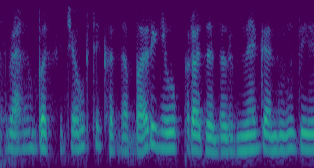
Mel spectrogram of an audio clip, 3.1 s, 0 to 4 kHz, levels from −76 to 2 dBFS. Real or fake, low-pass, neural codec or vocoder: fake; 3.6 kHz; codec, 16 kHz in and 24 kHz out, 0.6 kbps, FocalCodec, streaming, 4096 codes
